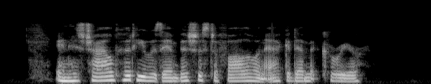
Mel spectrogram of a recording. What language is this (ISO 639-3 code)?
eng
